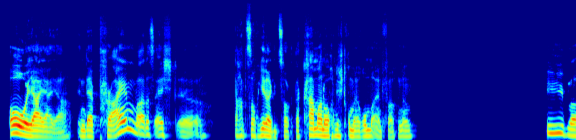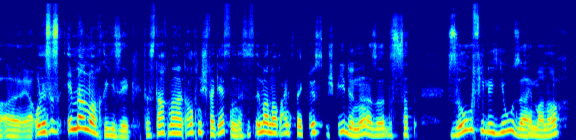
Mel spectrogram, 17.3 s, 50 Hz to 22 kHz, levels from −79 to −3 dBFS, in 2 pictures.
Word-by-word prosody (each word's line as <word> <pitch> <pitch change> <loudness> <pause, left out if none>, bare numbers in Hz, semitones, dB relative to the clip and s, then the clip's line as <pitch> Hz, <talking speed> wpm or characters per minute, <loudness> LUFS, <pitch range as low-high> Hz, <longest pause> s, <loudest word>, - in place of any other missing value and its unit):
Oh, 180 -5 +11
ja, 130 -2 +6
ja, 115 -2 -2
ja. 105 +4 -10
In 125 -2 -5
der 125 -1 0
Prime 215 - +1
war 165 -6 -1
das 160 - -5
echt, 145 -1 -8
äh, 65 -2 -9 0.5
da 135 - -11
hat's 140 -1 -7
noch 135 -2 -6
jeder 140 -3 +4
gezockt. 115 0 -9
Da 120 - -7
kam 145 0 0
man 140 -2 +5
auch 130 0 +1
nicht 135 -2 -6
drum 130 -2 -3
herum 125 +2 -2
einfach, 120 -2 -9
ne? 120 +1 -8 2.0
Überall, 140 -10 -1
ja. 125 - -4
Und 185 +9 +2
es 215 0 +5
ist 240 -3 +3
immer 295 +4 +6
noch 225 - +3
riesig. 125 -6 -5
Das 150 -2 -9
darf 190 0 -1
man 195 0 0
halt 185 -2 -1
auch 200 +3 -4
nicht 215 -1 -5
vergessen. 165 - -2
Es 140 +2 -9
ist 160 - -14
immer 215 +3 +3
noch 195 -3 +1
1 195 +2 -6
der 170 - -1
größten 195 -5 -4
Spiele, 195 -1 -3
ne? 155 +6 0
Also, 145 -3 -2
das 145 +1 -8
hat 155 - -9 0.5
so 190 - 0
viele 240 -4 -4
User 200 - -1
immer 130 - -2
noch. 180 +8 -3
150 Hz, 200 wpm, -26 LUFS, 130-195 Hz, 2.0 s, Oh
